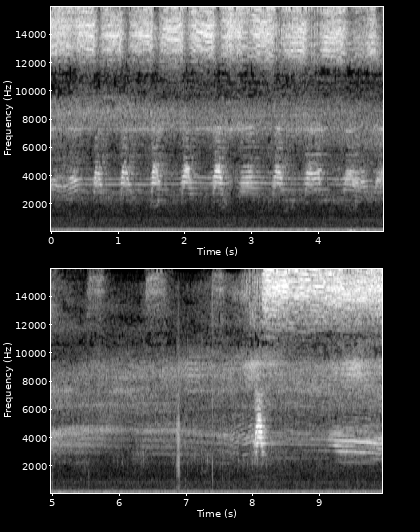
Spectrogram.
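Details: Summer cicada song. High buzzing pulses repeat roughly twice a second, then merge into a steadier drone. A continuous low hum and a high hiss fill the background.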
